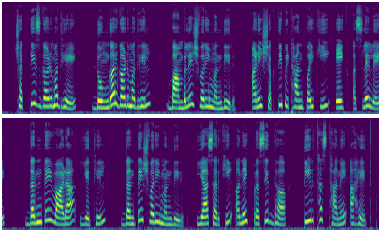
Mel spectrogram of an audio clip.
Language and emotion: Marathi, neutral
